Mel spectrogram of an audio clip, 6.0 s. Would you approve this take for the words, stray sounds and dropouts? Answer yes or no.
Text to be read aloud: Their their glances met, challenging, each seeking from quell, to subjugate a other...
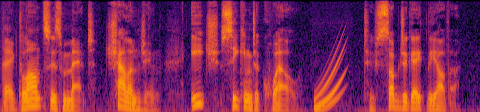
no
